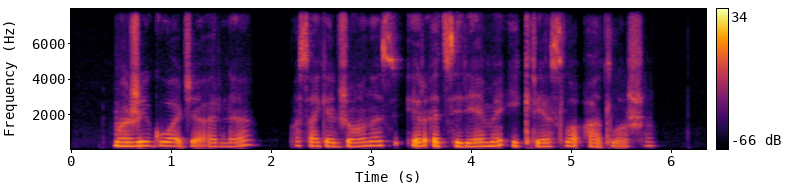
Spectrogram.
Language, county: Lithuanian, Vilnius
